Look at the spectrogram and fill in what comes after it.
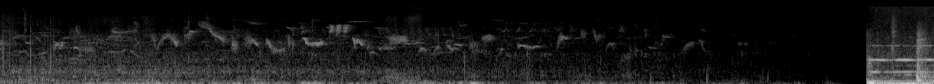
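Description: Birds chirping over a steady hiss of outdoor ambience, fading away to a moment of silence. Background music comes back in abruptly near the end.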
